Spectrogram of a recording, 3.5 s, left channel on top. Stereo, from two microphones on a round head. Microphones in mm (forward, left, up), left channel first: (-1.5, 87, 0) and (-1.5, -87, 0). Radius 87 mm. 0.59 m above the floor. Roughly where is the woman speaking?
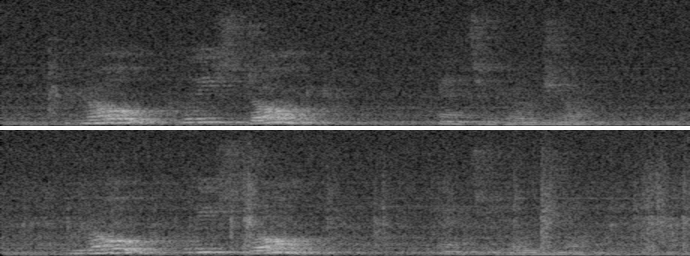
Left.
